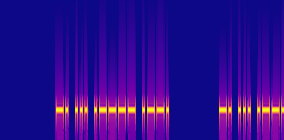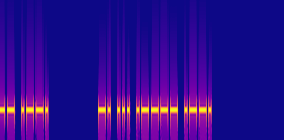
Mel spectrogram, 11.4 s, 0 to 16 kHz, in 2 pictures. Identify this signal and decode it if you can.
Morse code, heard as a keyed tone, about 25 wpm, 700 Hz. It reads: NS1P NS1P NS1P
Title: USA Call Signs - 4 Characters - Repeated 3x - 25wpm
